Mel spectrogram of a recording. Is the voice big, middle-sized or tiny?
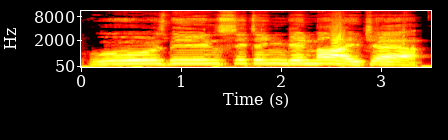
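big. It is said in a big, deep bear voice.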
